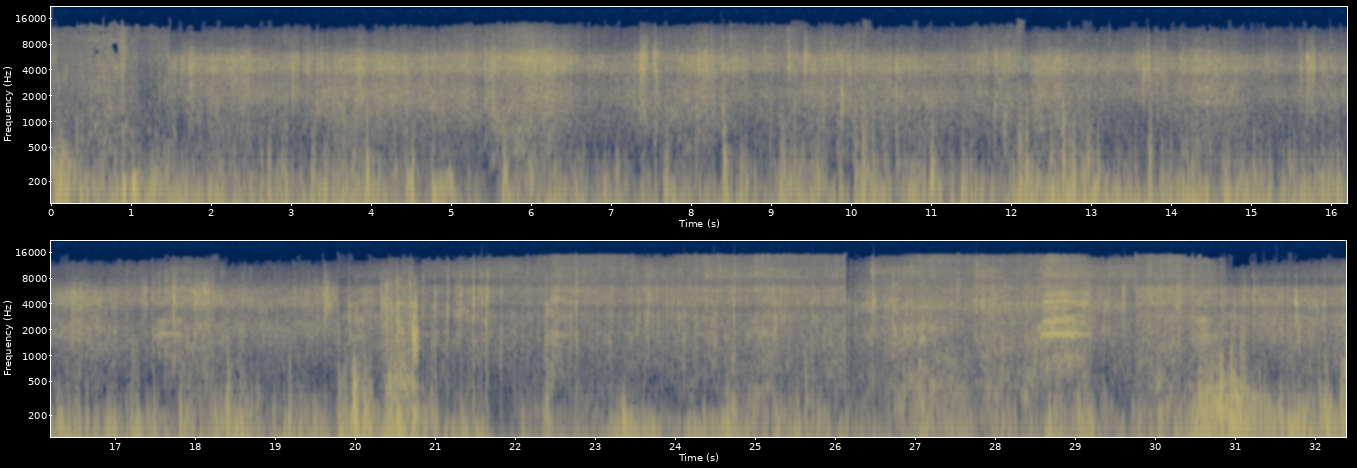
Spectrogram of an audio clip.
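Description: Strong wind buffeting the microphone while a canoe is paddled through choppy water, with water splashing around the hull.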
